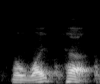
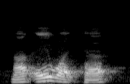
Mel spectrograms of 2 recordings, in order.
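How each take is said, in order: First: Said in the usual way. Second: "a" singled out with weight; stress on a. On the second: Shown as a demonstration. Correcting a student, stress on "a". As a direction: lean on the little word "a".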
